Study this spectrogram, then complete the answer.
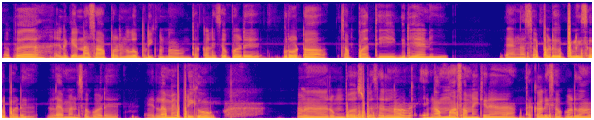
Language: Tamil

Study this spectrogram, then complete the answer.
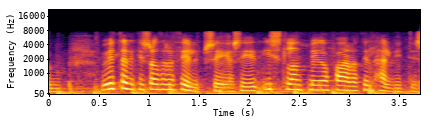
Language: Icelandic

